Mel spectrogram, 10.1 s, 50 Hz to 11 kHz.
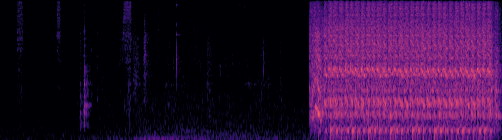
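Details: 1978 Honda CB750 K8 four-cylinder, first start during rebuild, with a battery booster, temporary fuel supply and reinstalled carburetor: quiet clicks and handling, then it bursts into life and holds a steady, even-firing idle.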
